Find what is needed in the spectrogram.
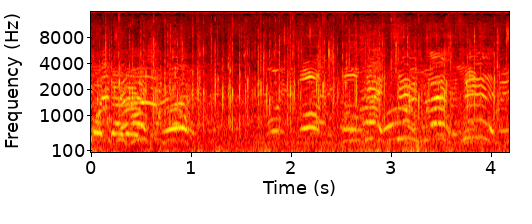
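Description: Many short, overlapping shouts and calls from players and spectators across an open rugby field. They are too distant to make out as words.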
